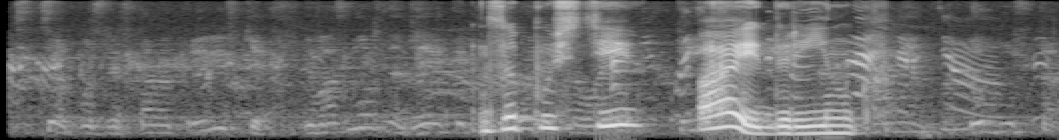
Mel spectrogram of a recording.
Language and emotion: Russian, sad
